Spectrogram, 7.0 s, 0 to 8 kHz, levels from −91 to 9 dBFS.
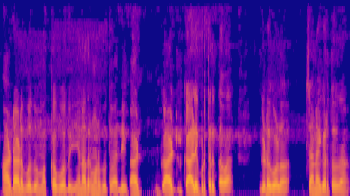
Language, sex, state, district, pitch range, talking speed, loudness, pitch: Kannada, male, Karnataka, Raichur, 155-165 Hz, 105 wpm, -17 LUFS, 160 Hz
